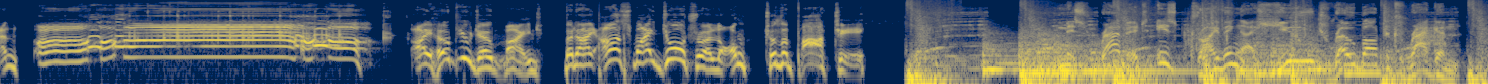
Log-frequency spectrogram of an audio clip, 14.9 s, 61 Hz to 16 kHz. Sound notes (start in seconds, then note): 0.4 Tarzan call; 8.7 thudding, mechanical whirring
